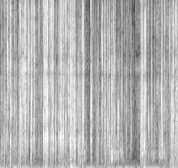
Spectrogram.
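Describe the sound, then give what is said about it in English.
Crinkly plastic packaging of butter cookies being torn and crumpled open, a busy run of sharp crackles and rustles lasting a couple of seconds, with no talking. “get it open.”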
